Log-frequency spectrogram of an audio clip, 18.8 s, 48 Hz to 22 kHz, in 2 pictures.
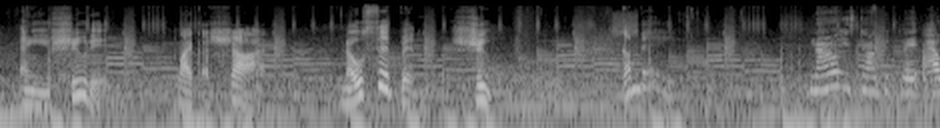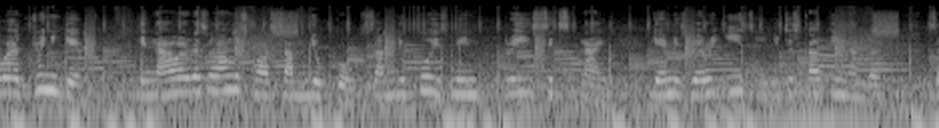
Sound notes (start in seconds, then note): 12.7 speaks Korean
